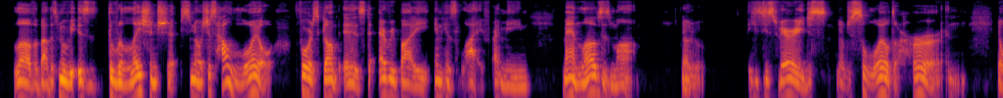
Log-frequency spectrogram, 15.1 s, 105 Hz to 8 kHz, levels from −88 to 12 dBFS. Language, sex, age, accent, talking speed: English, male, 30-49, American, 165 wpm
